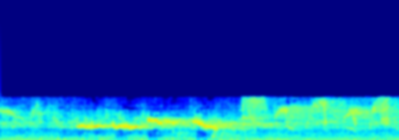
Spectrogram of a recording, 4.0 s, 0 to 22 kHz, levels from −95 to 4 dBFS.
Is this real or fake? fake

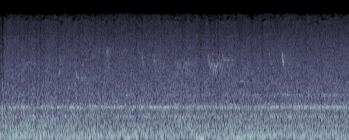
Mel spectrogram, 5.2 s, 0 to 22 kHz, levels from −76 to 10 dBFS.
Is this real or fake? fake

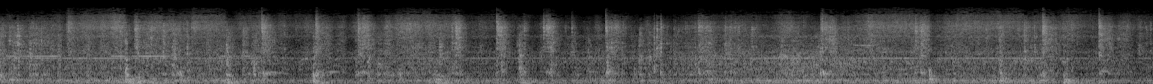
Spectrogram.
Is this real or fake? real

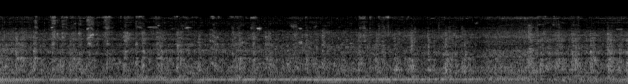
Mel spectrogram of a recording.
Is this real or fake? real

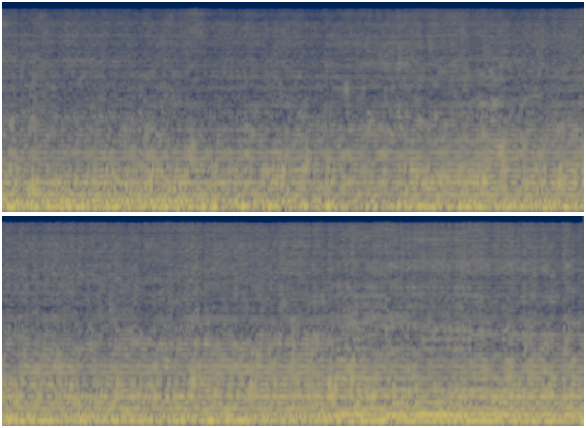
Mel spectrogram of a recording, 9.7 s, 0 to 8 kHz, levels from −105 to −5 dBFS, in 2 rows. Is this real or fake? fake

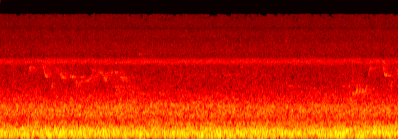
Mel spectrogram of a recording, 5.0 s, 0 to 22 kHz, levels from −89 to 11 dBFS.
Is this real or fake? real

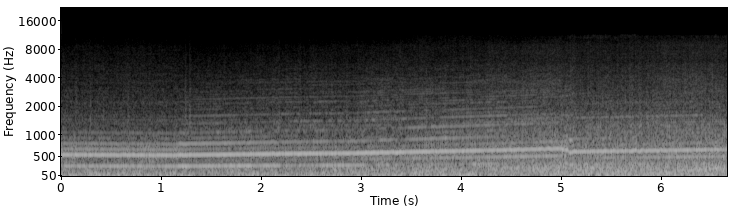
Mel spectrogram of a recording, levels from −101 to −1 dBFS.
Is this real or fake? real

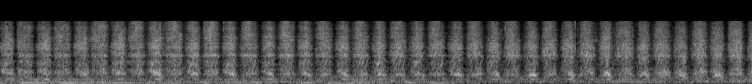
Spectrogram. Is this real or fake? real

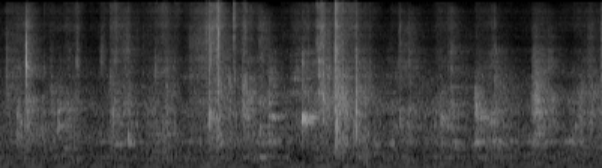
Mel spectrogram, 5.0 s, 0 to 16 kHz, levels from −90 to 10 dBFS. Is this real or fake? fake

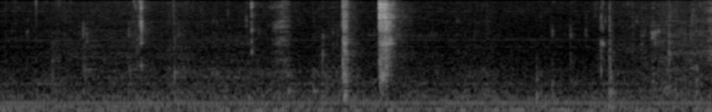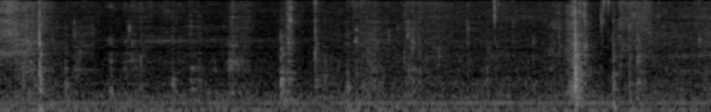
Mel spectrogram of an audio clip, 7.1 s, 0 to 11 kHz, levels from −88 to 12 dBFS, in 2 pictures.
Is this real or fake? real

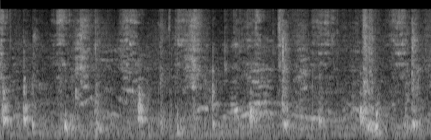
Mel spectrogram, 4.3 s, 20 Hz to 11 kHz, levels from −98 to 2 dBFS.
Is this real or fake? fake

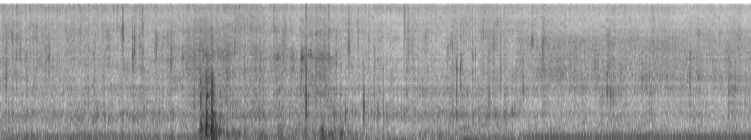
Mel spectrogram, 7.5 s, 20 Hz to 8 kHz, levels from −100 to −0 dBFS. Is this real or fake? fake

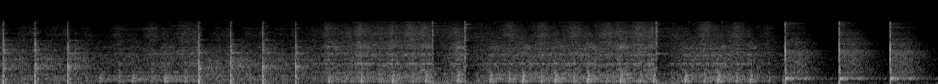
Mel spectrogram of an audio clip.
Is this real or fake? real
